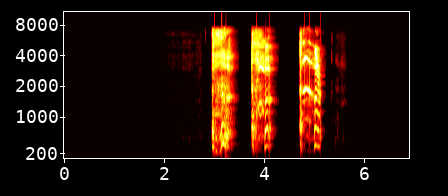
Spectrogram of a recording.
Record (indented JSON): {
  "three_cough_length": "6.9 s",
  "three_cough_amplitude": 32767,
  "three_cough_signal_mean_std_ratio": 0.33,
  "survey_phase": "beta (2021-08-13 to 2022-03-07)",
  "age": "18-44",
  "gender": "Female",
  "wearing_mask": "No",
  "symptom_cough_any": true,
  "symptom_runny_or_blocked_nose": true,
  "symptom_diarrhoea": true,
  "symptom_other": true,
  "smoker_status": "Never smoked",
  "respiratory_condition_asthma": false,
  "respiratory_condition_other": false,
  "recruitment_source": "Test and Trace",
  "submission_delay": "13 days",
  "covid_test_result": "Negative",
  "covid_test_method": "RT-qPCR"
}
